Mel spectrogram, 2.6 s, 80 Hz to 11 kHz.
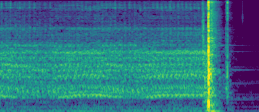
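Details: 1970 Panasonic RQ-209AS cassette recorder in rewind after new belts and lubrication (previously weak, dry squealing motor bearings): steady, even motor whir holding speed without sagging, then a click and clunk on stopping; strong, normal rewind.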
